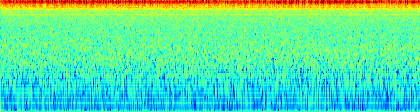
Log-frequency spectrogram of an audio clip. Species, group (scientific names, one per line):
Tettigonia viridissima
Orthoptera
